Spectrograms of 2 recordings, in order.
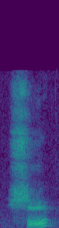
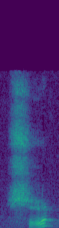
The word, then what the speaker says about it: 食: And is pronounced 2nd tone, 食, 食.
